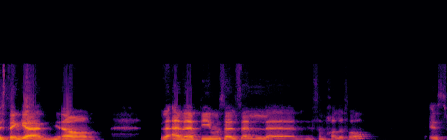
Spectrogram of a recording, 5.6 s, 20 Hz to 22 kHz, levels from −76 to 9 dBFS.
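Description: Microphone overload at 0.00–0.45 s, 0.80–0.91 s and 2.19–2.38 s gives this speech clip a harsh, crackling edge on its loudest peaks. The waveform tops are flattened where the signal hits the converter's ceiling, likely because the microphone input was set too high. The overshoot is about 6 dB at first, shaving a few percent of samples. It falls to about 3 dB and then about 1 dB, where only a sliver is clipped. A microphone volume stepped down appears at 0.36 s, 1.35 s and 2.52 s, as sudden drops of about 2 dB, 3 dB and 4 dB. The speech and the background fall in level together, each drop following close on a distorted stretch. That pattern points to the call software likely lowering the device's input volume in steps after detecting the overload, so the crackle eases as the steps accumulate.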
